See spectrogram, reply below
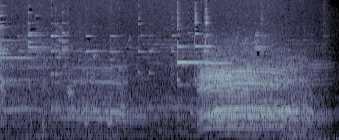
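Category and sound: animal, sheep bleating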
